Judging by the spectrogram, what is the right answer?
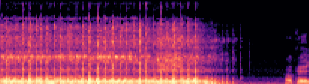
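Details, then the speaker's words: Two-stroke engine at full throttle during high-side carburetor adjustment by ear: steady high-rev scream with crisp, even crackle, no burble, then drops away; carb at its sweet spot, normal. "you make your adjustment you hear that sweet spot i revved up we kept her up there all right"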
